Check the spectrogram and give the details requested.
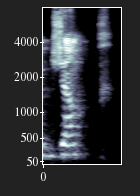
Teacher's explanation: The p is just air. You will not feel it in your throat.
